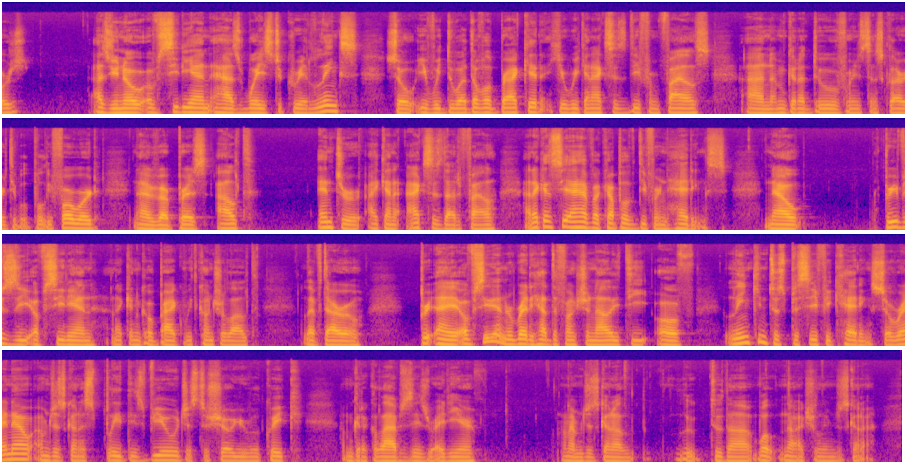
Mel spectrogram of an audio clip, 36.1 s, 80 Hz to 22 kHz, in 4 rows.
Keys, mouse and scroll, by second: 0.2 alt+\, 2.9 [, 8.7 click, 9.2 click, 9.9 click, 12.4 alt+Return, 16.3 alt+h, 20.5 ctrl+alt+Left, 22.1 click, 22.6 Return, 28.0 click, 28.9 click, 30.8 click, 32.0 click, 32.9 click, 35.5 ctrl+alt+click.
